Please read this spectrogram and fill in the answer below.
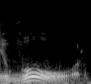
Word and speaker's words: war: To end war. So the letter A will have O sound here.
